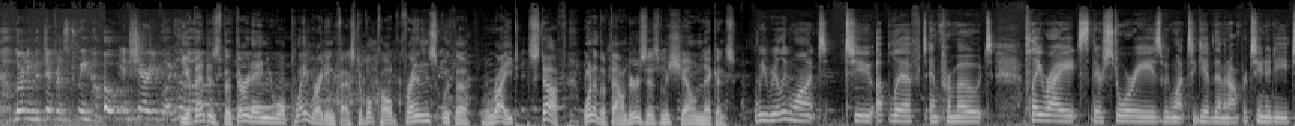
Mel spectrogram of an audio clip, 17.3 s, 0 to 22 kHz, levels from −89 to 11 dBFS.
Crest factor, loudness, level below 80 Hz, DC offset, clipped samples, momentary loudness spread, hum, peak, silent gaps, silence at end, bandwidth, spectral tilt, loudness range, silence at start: 18 dB; -23 LUFS; -44 dBFS; under 0.1%; under 0.1%; 5 LU; none; -4 dBFS; none; 0 s; over 20 kHz; -4 dB/octave; 2 LU; 0 s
